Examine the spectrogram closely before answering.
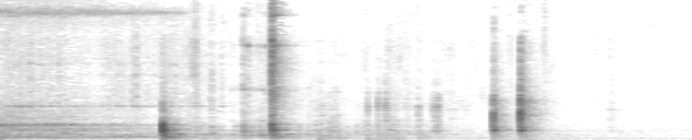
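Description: Metal parts knock and clank sharply a few times.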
